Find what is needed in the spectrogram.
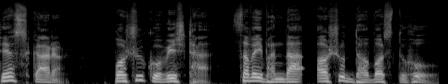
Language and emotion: Nepali, neutral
